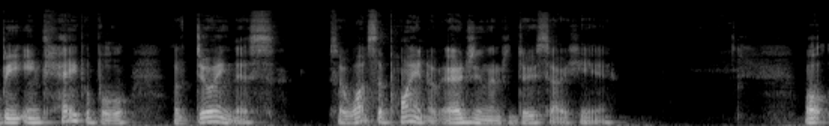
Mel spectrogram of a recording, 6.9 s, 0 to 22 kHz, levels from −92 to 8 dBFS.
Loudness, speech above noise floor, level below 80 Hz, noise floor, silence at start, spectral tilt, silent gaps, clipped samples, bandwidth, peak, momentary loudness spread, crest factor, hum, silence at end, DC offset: -30 LUFS; 47 dB; -58 dBFS; -76 dBFS; 0 s; -6.5 dB/octave; none; under 0.1%; 14.5 kHz; -12 dBFS; 14 LU; 20 dB; none; 0 s; under 0.1%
